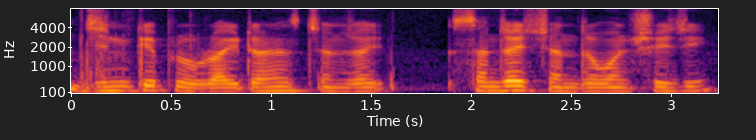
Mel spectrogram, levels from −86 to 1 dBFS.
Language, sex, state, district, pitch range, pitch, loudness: Hindi, male, Madhya Pradesh, Dhar, 135-150 Hz, 140 Hz, -20 LUFS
